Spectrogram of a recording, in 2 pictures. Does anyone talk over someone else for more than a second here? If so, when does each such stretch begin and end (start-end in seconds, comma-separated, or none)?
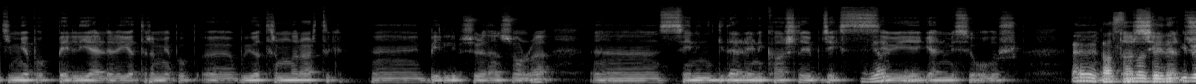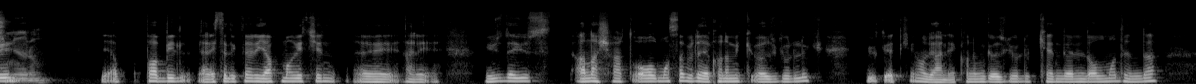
10.8-12.2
